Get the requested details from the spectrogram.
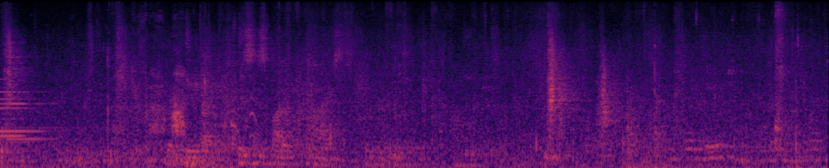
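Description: Handbells knock and clatter as they are set down.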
